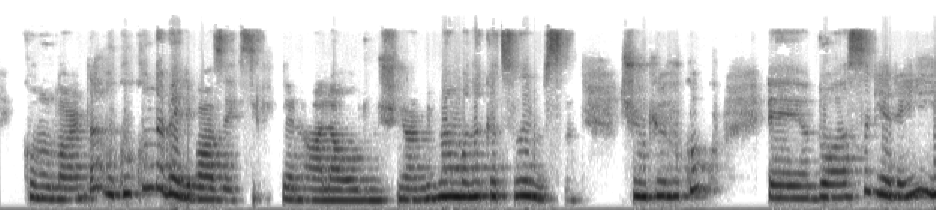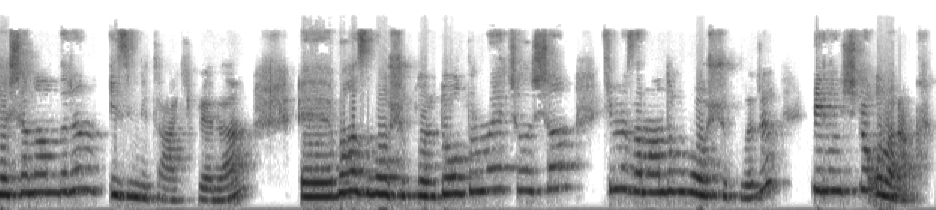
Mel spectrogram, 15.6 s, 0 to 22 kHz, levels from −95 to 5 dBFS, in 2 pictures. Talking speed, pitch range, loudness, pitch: 130 wpm, 235-365 Hz, -15 LUFS, 285 Hz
